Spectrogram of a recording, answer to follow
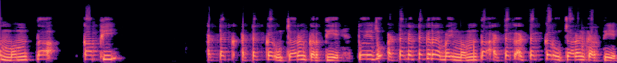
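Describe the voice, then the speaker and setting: A woman teaching a grammar lesson, asking each point as a question, answering it, and reading example sentences slowly. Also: medium pitch, warm tone, dull audio. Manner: reads example sentences slowly, addresses viewers as brother.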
